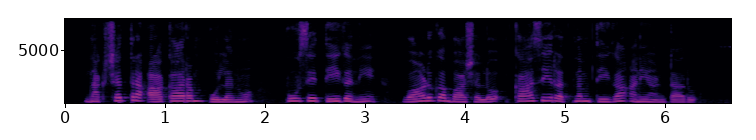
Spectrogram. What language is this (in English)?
Telugu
